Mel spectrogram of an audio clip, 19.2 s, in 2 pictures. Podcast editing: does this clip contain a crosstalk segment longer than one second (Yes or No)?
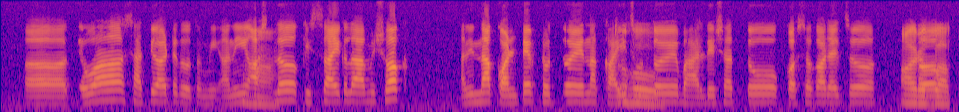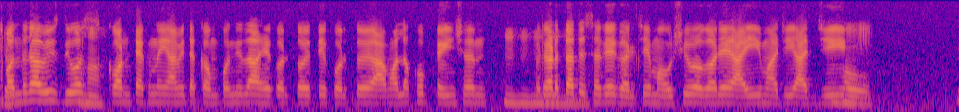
No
